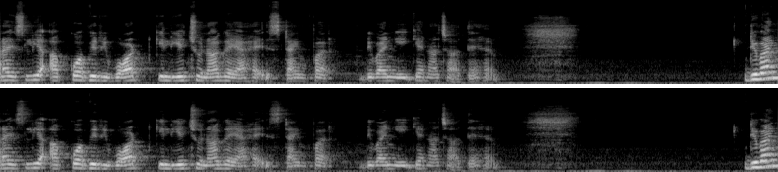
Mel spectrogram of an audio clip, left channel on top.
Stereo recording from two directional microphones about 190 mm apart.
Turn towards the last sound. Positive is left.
turn(degrees=30)  # may be behind; listen again after turning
